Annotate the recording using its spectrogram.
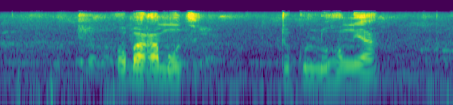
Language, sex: Southern Sotho, male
